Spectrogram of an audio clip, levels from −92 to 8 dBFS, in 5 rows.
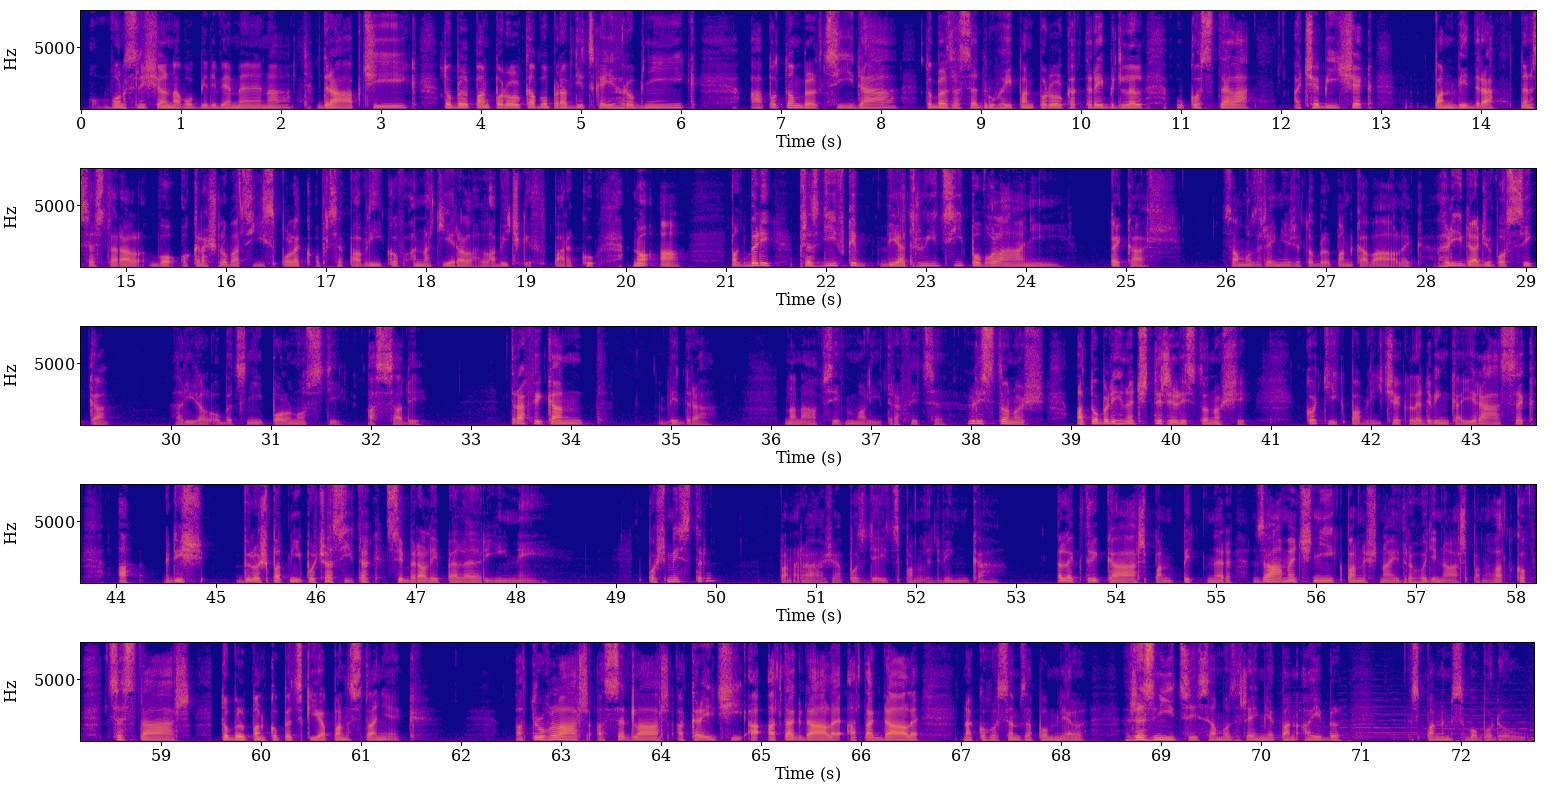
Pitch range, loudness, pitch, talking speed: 90-135 Hz, -32 LUFS, 110 Hz, 115 wpm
